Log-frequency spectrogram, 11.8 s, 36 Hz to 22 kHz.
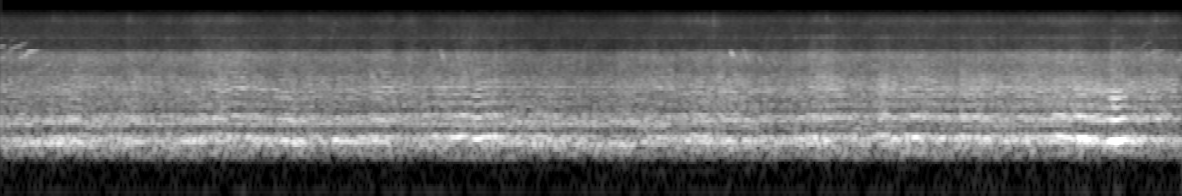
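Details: Orientation flights by worker honey bees at a freshly installed deep hive body, 27 April 2017, GoPro Hero Session 5: a thick, even buzzing chorus of many bees, a few louder passes near the end.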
